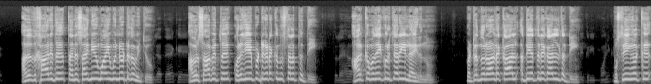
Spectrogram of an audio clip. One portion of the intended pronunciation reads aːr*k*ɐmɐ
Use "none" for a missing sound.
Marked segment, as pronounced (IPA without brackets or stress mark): k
